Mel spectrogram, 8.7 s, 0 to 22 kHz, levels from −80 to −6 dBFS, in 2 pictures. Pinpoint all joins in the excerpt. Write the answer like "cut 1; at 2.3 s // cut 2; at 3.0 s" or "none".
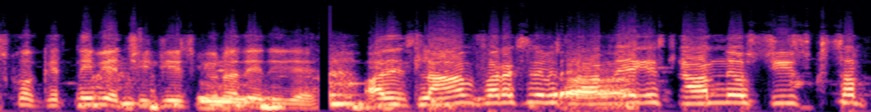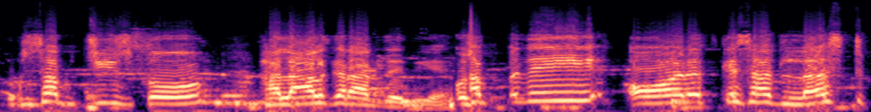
cut 1; at 1.6 s // cut 2; at 6.7 s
